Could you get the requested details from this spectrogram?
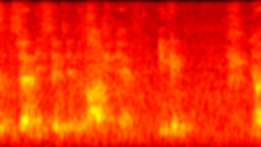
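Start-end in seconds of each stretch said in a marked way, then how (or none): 2.1-3.4 slow, breathless whisper; barely voiced, like a lost voice; voiceless whisper. Father lost his voice.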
